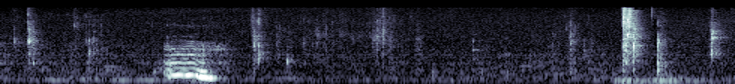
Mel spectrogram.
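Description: Mouth sounds of a person eating with her fingers: soft chewing and small wet clicks and smacks. A short hummed "mm" falls in pitch about a second and a half in. A louder run of wet smacks comes about five seconds in as she licks her fingers.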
